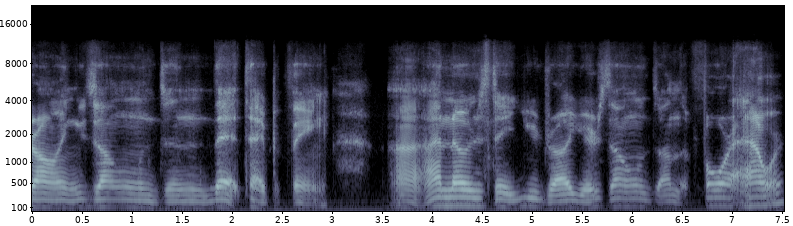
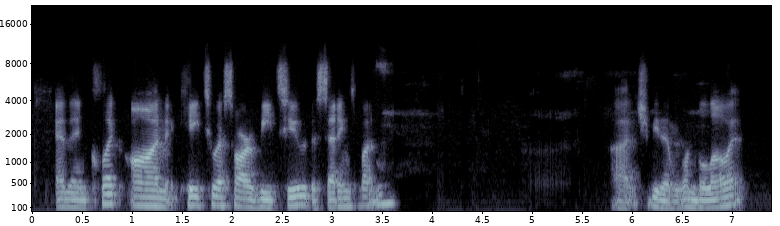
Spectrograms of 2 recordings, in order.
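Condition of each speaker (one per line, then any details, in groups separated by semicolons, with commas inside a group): Cerebral palsy; wheelchair user; slow operating things
No condition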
